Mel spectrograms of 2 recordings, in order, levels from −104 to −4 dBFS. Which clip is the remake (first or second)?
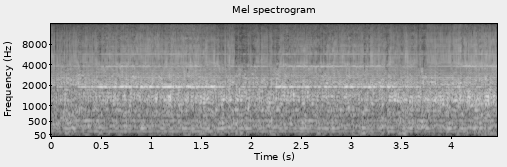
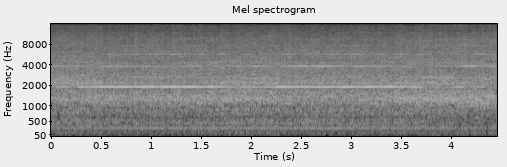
first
